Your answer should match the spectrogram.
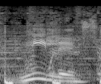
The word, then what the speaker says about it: Nile: No, bueno, no es ninguna de las dos, es Nile, Nile Rogers.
